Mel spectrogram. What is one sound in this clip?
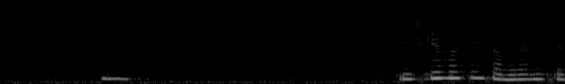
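A young woman speaks briefly and softly into a close microphone.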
